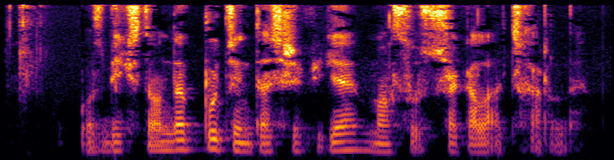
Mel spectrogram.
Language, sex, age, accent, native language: Uzbek, male, 18-24, Surxondaryo, Uzbek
